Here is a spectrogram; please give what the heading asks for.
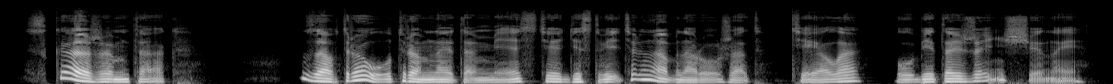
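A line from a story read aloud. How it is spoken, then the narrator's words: Calm. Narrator (Russian): спокойно проговорил Норберг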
